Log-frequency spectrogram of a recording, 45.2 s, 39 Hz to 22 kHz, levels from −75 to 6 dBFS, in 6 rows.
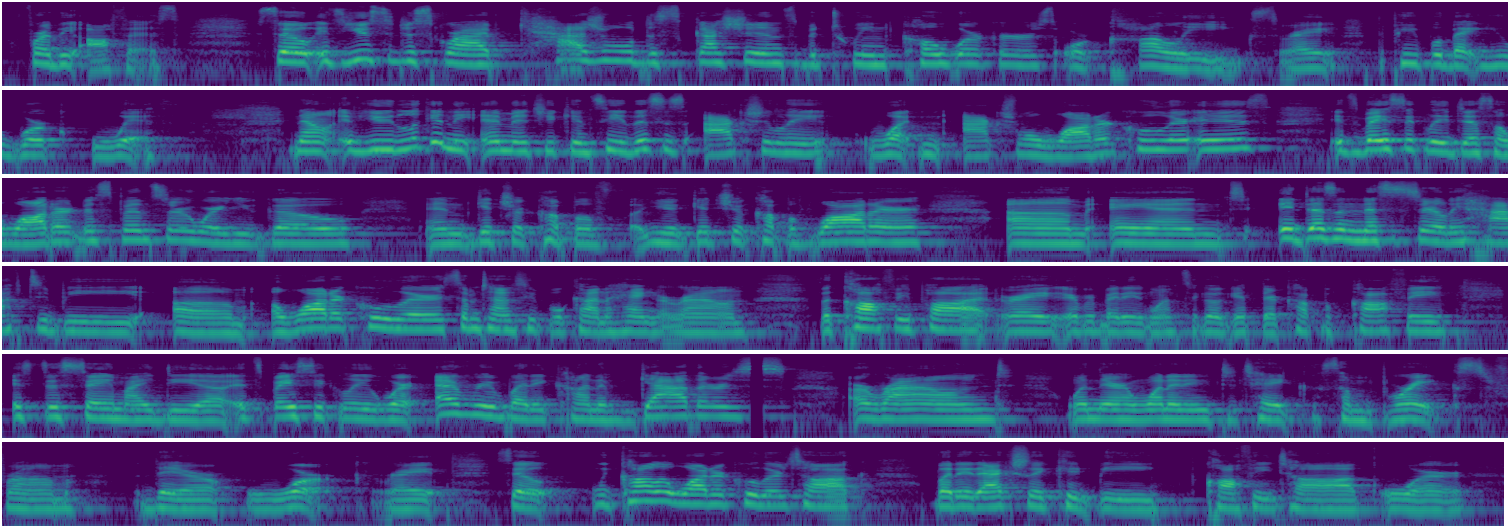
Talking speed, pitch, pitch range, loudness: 175 wpm, 180 Hz, 165-210 Hz, -28 LUFS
